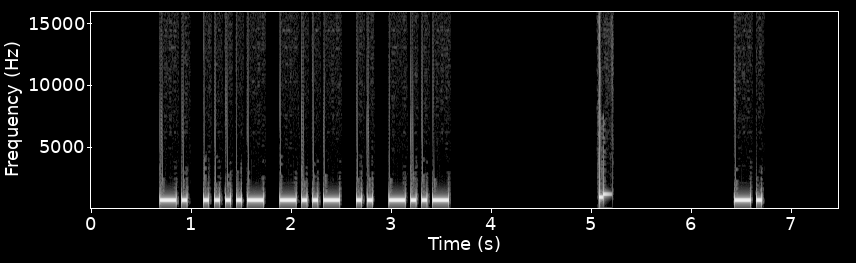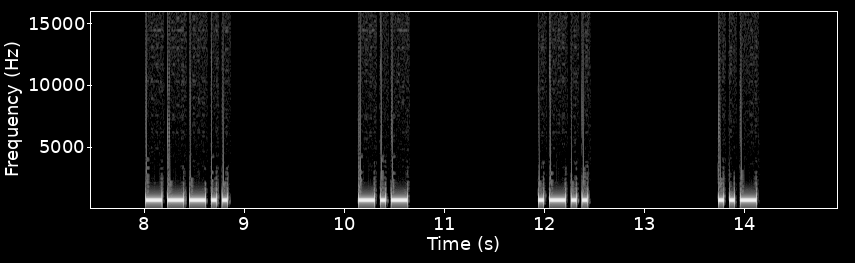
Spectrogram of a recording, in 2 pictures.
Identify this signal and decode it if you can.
Morse code, heard as a keyed tone, about 21 wpm, spaced as for 9 wpm, 700 Hz. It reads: N4XIX N8KLU
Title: USA Call Signs - 5 Characters - 8x Character Spacing - 22wpm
